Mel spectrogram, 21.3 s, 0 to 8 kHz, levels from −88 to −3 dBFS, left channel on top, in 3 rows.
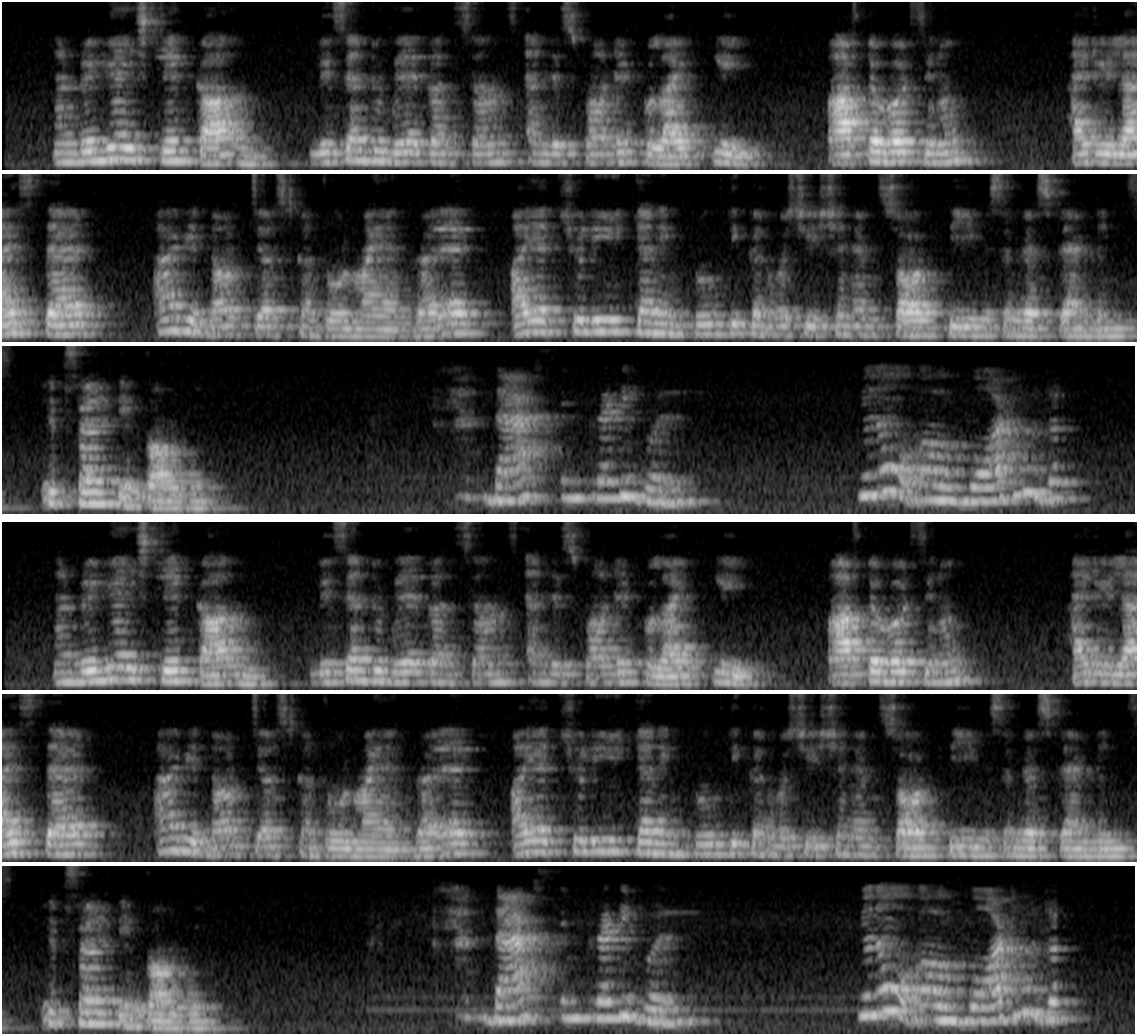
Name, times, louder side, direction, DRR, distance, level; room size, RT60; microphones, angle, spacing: voice 1, 0.3-1.6 1.9-4.7 5.2-6.0 6.7-7.7 8.0-14.1 14.4-15.5, left 2 dB, 20° left, 1.8 m, -29 dB
voice 2, 17.0-18.6 19.5-20.8, right 2 dB, 50° right, 1.7 m, -31 dB
10.5 x 4.6 x 5.9 m
head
